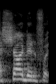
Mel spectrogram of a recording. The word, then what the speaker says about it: Schadenfreude: people's suffering, especially when that person deserves, like Schadenfreude? I don't know how to speak German. Schadenfreude? Like yeah, I don't know how to pronounce it. Yeah, Schadenfreude. Yeah, Schadenfreude.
